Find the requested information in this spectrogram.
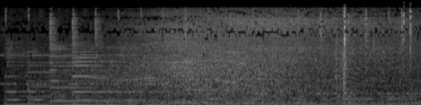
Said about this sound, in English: The Martha's Vineyard ferry terminal. Lloyd carries a duffel bag toward it. Jeff and Z pull up in his car.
